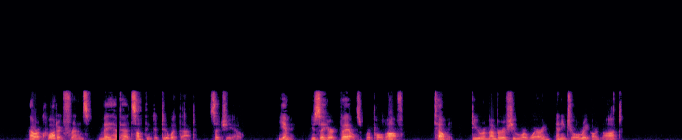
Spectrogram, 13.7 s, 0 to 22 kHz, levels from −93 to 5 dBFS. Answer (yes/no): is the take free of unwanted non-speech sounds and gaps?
no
